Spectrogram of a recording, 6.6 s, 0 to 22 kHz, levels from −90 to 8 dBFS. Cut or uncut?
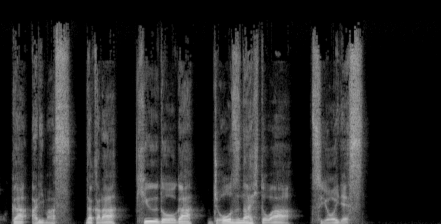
cut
